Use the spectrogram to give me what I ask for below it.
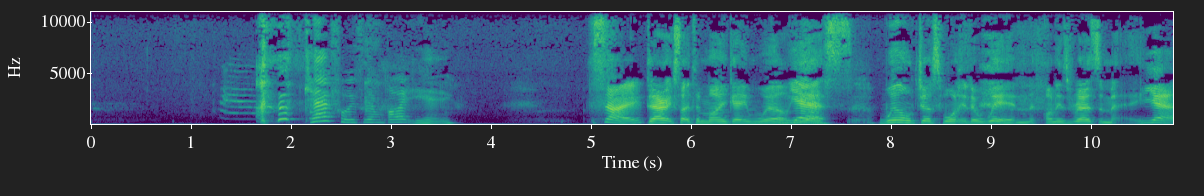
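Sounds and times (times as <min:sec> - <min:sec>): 
steady low electrical hum: 0:00.0 - 0:10.8
cat meowing: 0:01.3 - 0:01.7
speech: 0:02.2 - 0:03.7, 0:05.0 - 0:10.8.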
